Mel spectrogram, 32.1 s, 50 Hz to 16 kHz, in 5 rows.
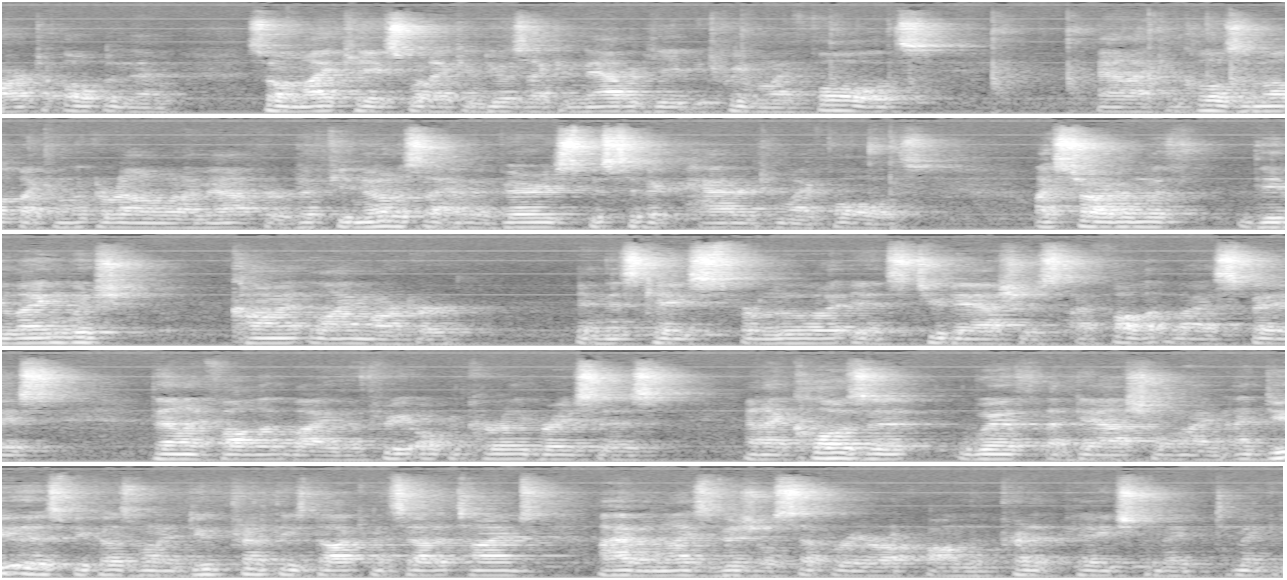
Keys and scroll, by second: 1.4 typing, 3.3-7.1 typing, 10.5-11.3 typing, 23.1 l.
